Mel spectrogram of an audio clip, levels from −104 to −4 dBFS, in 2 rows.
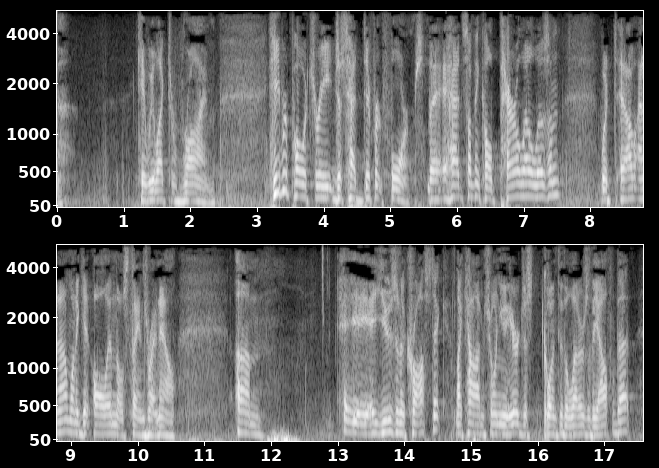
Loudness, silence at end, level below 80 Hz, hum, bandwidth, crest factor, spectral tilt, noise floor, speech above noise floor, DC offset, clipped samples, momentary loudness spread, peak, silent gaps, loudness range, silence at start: -18 LUFS; 0 s; -30 dBFS; none; 5.4 kHz; 18 dB; -8.5 dB/octave; -44 dBFS; 26 dB; under 0.1%; under 0.1%; 15 LU; 0 dBFS; none; 3 LU; 0 s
